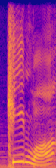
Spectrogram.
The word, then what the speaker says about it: quinoa: zero oh my God you just said quinoa I barely know I thought it was quinoa sorry how what no that's what I mean like yeah it's pronounced quino yeah thought it was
